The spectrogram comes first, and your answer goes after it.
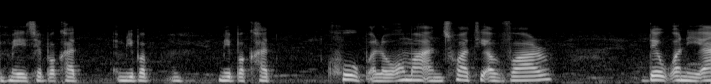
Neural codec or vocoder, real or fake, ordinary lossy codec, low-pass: none; real; none; none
